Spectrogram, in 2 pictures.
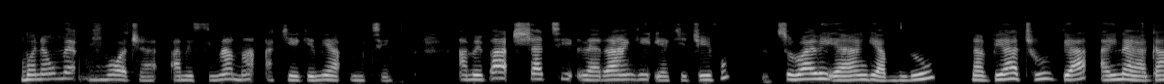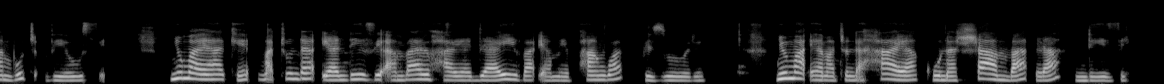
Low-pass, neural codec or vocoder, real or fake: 7.2 kHz; codec, 16 kHz, 2 kbps, FreqCodec, larger model; fake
